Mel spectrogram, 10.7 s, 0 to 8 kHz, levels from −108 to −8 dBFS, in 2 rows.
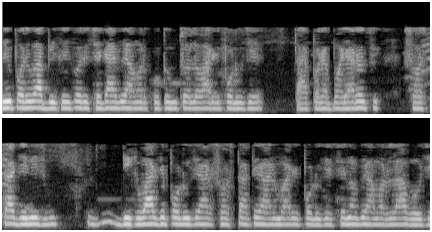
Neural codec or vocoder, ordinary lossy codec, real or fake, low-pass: none; AAC, 16 kbps; real; 7.2 kHz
